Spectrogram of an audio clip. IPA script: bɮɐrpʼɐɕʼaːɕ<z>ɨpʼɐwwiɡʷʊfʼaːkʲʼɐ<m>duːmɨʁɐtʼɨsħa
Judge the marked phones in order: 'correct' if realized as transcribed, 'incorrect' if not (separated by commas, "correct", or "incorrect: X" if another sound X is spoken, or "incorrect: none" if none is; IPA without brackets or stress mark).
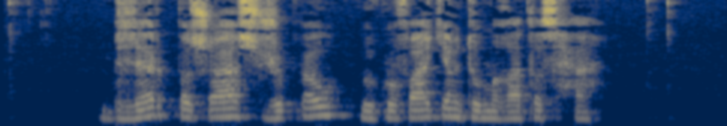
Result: incorrect: ʒ, correct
